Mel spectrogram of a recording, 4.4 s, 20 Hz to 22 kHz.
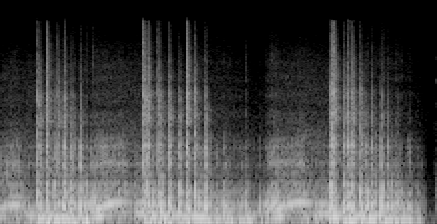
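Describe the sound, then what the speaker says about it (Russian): BMW M5 engine blipped repeatedly up close, three loud rising revs with crackling exhaust bursts between them, settling briefly to a rumbling idle. "А теперь послушаем BMW."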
